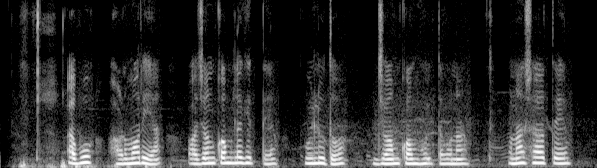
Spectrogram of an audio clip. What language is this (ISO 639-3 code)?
sat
